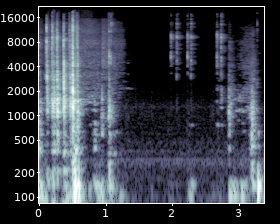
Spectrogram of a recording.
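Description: Rapid bursts of keystrokes on a computer keyboard as code is typed, a loud clattering run in the first second and a half, then a pause and a few scattered later taps, close and with no talking.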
